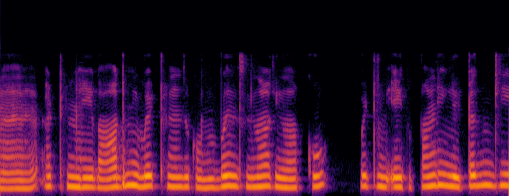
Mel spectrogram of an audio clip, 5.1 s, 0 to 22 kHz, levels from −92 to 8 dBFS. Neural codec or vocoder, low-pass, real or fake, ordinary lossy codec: autoencoder, 22.05 kHz, a latent of 192 numbers a frame, VITS, trained on one speaker; 7.2 kHz; fake; none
